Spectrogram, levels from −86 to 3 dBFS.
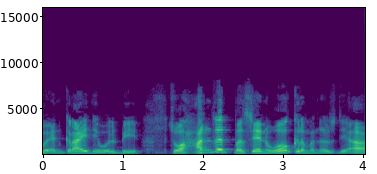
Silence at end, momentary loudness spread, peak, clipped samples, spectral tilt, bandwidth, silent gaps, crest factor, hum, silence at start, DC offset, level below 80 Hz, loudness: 0 s; 13 LU; -4 dBFS; under 0.1%; -5.5 dB/octave; 7.8 kHz; none; 20 dB; none; 0 s; under 0.1%; -82 dBFS; -23 LUFS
